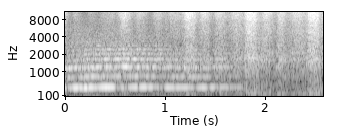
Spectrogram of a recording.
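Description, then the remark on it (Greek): A steam train whistle gives one long, steady blast over a constant hiss of steam, then cuts off, leaving rhythmic chuffing bursts of steam. “Και ο παππούς άργησε κομμάτι και ήρθε χτυπημένες οι 12, γιατί το τρένο είχε καθυστέρηση.”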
